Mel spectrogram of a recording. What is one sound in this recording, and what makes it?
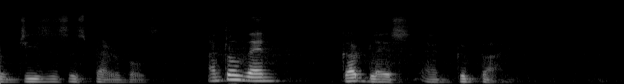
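An elderly man speaks calmly and closely into a microphone.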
